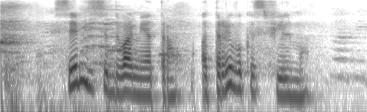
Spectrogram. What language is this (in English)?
Russian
